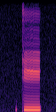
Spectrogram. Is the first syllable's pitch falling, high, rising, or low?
high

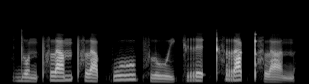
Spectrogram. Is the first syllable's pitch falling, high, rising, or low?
low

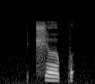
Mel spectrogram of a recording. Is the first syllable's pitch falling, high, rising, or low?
falling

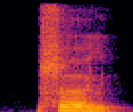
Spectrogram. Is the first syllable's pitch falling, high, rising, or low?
falling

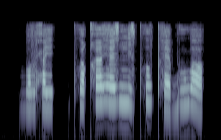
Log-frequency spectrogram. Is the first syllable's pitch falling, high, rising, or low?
low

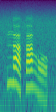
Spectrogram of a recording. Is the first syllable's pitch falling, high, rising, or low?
falling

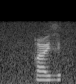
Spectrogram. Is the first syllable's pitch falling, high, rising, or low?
high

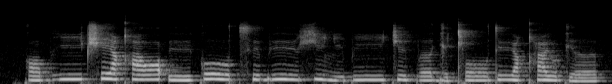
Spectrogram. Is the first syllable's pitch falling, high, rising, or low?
low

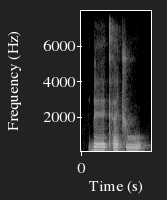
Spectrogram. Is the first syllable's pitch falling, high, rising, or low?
low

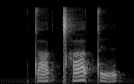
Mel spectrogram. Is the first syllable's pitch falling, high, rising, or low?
rising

